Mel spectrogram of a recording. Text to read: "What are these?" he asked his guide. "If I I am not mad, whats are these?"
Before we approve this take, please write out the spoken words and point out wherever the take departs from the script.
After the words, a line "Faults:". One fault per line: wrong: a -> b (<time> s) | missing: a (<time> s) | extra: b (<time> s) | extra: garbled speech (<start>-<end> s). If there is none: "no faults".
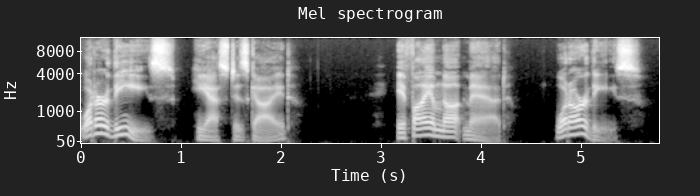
"What are these?" he asked his guide. "If I am not mad, what are these?"
Faults:
missing: I (3.5 s)
wrong: whats -> what (4.7 s)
